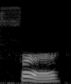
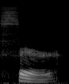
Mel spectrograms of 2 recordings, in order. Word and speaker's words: Fur: Just want to let you know, my name is pronounced Fur, not Fair. Fur, as short for. My nickname is Fur. Like the furry animal on 4 legs. Fur, thank you.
